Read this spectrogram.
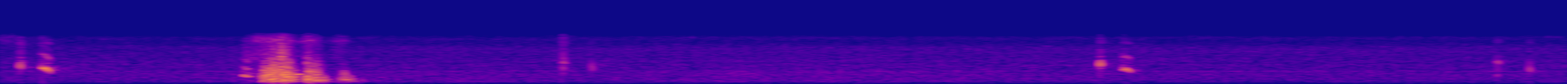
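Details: Male's hiccups: short, sharp, abrupt catches of breath about four times in eight seconds, with one louder noisy burst between them.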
